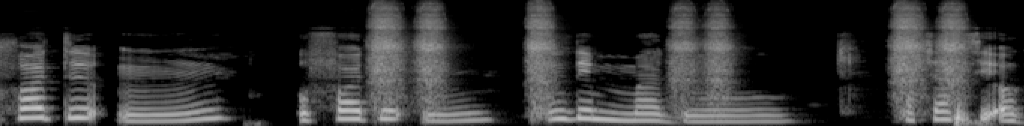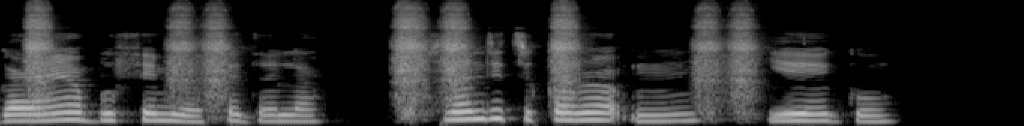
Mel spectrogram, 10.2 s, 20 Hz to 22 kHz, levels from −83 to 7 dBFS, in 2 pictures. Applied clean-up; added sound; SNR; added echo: classical method log-MMSE.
